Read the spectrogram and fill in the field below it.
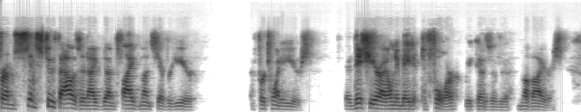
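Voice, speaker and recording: With a plain, everyday voice, the man talks at a moderate speed, his medium pitch varying in an ordinary way. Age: 60s. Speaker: missionary. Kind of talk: interview.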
